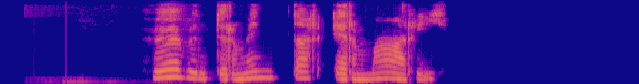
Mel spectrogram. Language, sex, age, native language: Icelandic, female, 20-29, Icelandic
